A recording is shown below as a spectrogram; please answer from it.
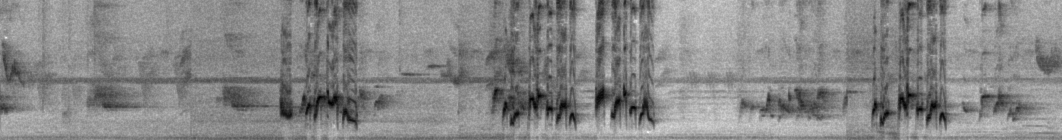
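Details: Red-whiskered bulbul competition song meant as a lure to train other birds: three loud, fast bursts of bubbling whistled notes a few seconds apart, with softer distant chirps and low room rumble between them.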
